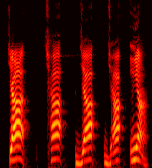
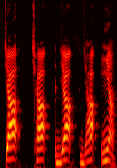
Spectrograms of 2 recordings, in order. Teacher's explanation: हमारे जो तालब वाला जो क्षेत्र है उससे आवाज आ रही है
